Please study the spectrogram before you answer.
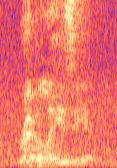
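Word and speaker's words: Rabelaisian: fun has been how do you say this rebelian r a b e l a a i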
